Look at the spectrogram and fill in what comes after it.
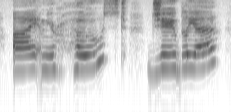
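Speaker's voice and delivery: slow, drawn-out, bad fake Southern accent. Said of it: "this is not a good Southern accent".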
